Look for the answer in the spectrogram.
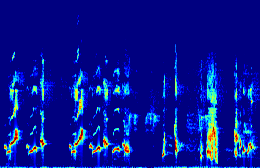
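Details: Oriental magpie-robin singing in high agitation, repeating a phrase of quick rising whistled notes, then harsh buzzy bursts and scattered sharp chirps.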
